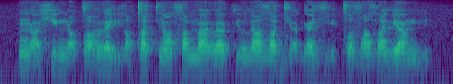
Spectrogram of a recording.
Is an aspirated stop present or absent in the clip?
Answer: absent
